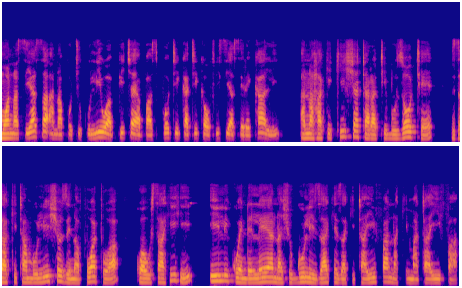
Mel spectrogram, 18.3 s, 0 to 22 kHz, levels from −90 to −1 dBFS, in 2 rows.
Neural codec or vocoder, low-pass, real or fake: none; 7.2 kHz; real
